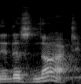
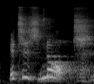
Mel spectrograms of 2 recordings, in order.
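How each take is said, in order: First: It is said in his normal accent. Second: It is said in a put-on British accent.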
